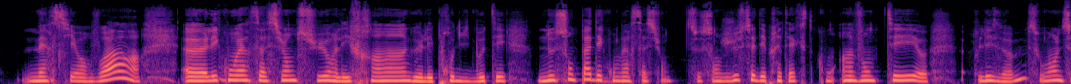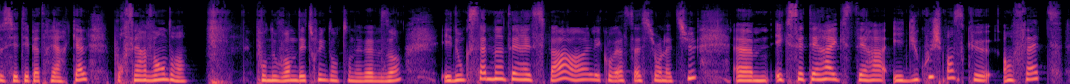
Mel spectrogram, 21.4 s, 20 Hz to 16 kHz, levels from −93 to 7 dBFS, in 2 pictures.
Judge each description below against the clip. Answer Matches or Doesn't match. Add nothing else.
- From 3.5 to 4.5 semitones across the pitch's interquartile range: Doesn't match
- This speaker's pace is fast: Doesn't match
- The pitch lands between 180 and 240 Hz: Matches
